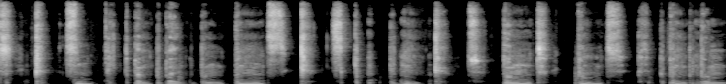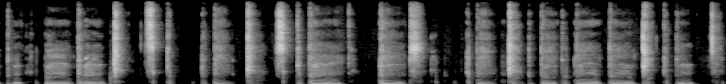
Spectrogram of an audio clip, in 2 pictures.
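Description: A man beatboxing: a quick run of sharp mouth clicks and hissed hits mixed with short hummed low notes.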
